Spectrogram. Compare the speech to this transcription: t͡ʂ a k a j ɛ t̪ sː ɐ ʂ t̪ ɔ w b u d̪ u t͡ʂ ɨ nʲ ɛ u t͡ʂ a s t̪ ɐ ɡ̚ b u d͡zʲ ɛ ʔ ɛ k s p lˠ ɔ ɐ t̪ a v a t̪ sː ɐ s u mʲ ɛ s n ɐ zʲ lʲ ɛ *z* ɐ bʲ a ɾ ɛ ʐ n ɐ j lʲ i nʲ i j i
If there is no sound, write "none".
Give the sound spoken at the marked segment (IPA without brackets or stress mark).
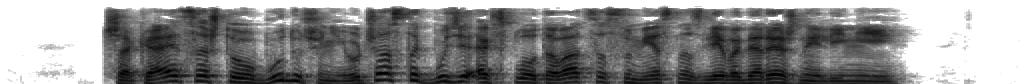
v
